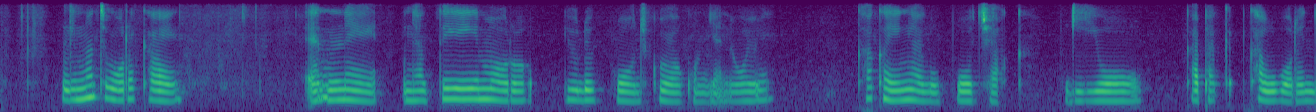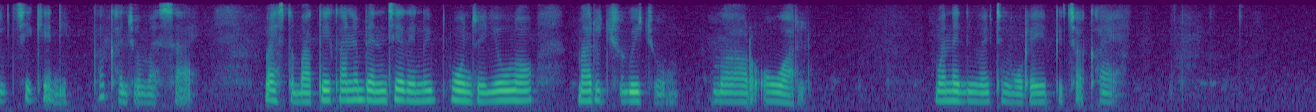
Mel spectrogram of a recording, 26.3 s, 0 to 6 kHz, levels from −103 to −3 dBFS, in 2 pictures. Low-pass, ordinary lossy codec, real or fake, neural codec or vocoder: 5.4 kHz; none; fake; codec, 24 kHz, 0.9 kbps, WavTokenizer, medium speech release version 2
